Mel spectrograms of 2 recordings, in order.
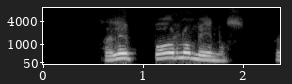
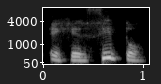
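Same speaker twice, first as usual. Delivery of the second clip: "ejercito" with CI stressed and a falling, lower ending; stress on penultimate syllable; 3 semitones lower, 4 dB quieter, slower than usual. Shown as a demonstration. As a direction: say "ejercito" leaning on CI, letting TO drop. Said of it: "La sílaba tónica está en sí".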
